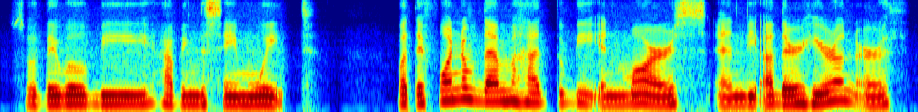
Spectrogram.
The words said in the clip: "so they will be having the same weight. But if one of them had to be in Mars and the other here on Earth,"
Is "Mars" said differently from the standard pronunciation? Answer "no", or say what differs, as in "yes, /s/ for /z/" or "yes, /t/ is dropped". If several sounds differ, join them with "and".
yes, /s/ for /z/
